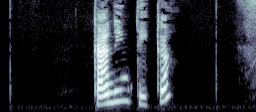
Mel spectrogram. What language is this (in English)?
Central Puebla Nahuatl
